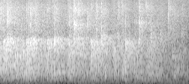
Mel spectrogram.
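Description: A lecture audience applauds a doctor at a university talk on water, the dense clapping fairly quiet and gradually fading over a couple of seconds.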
